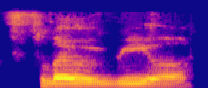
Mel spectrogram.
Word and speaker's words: Floreal: I don't even know that thing, but my profile is T-O-N-E. I pronounce that Tony. Mm-hmm. F-L-O-R-E-A-L, Flow Real, Tony Flow Real.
